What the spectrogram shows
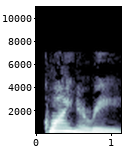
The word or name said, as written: quinary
